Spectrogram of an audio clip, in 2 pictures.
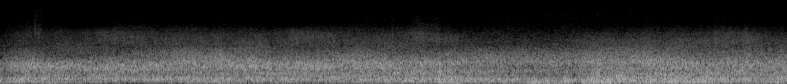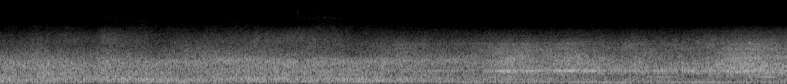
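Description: A train running past: a steady rumble and rush of wheels on rail, with a humming tone coming in near the end.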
